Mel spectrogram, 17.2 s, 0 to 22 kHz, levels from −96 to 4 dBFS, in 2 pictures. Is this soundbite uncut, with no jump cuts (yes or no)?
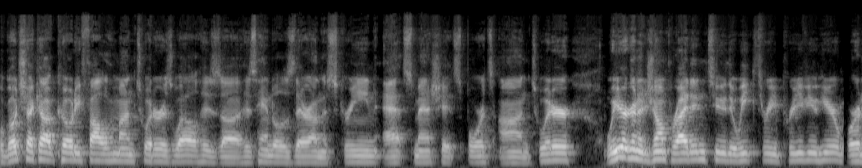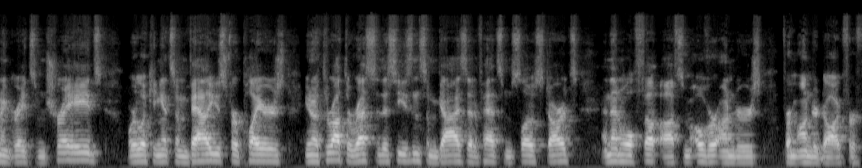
no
